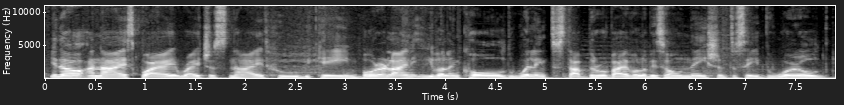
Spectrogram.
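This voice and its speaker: A man's voice: fairly high pitch, fairly even intonation, normal speed, hardly any pauses. A man presenting scripted game theory commentary in a conversational, explanatory way, as the host of a video essay. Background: background music.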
